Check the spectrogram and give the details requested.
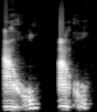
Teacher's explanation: front for flowers this is ow ow so we start uh Central low and then we move high back to get ow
